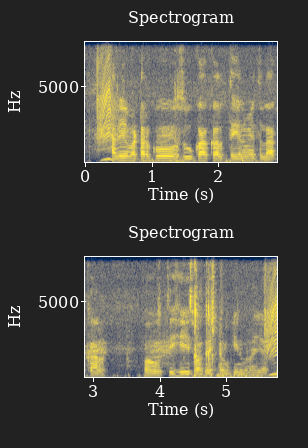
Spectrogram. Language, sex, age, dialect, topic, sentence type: Hindi, male, 18-24, Kanauji Braj Bhasha, agriculture, statement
